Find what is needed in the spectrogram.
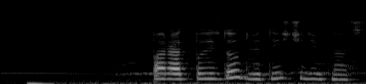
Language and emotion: Russian, neutral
